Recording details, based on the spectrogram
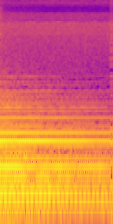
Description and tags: Hum Slice
Slice of sound from one of my audio projects. An instrument hum. Edited in Audacity.
Hum, Effect, Ambient, Slice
